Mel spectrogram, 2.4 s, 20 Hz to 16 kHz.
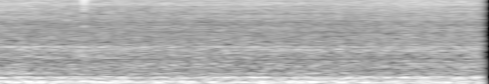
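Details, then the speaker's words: Owner's residential 80% gas furnace on first heating startup, burners firing after gas valve outlet pressure adjusted from 3.98 to 3.5 inches water column: steady low roar, no surging, flutter or popping; burners look good. "was our adjustment burners look good we're going to call this one good"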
